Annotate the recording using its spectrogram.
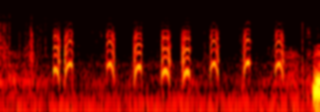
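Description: XP Deus metal detector on Gary's Deep Relic program, heard through the remote's speaker, sounding on a target: about nine short squeaky tones, roughly three a second, each rising and falling in pitch as the coil passes over the metal. A faint constant threshold buzz runs underneath.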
